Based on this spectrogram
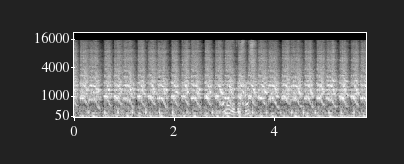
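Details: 1995 Nissan 300ZX, long unused after a crash, cranked through jumper cables: steady starter cranking at about ninety turns a minute with no catch or firing. Owner later finds no spark or ignition, with a slight gasoline smell.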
